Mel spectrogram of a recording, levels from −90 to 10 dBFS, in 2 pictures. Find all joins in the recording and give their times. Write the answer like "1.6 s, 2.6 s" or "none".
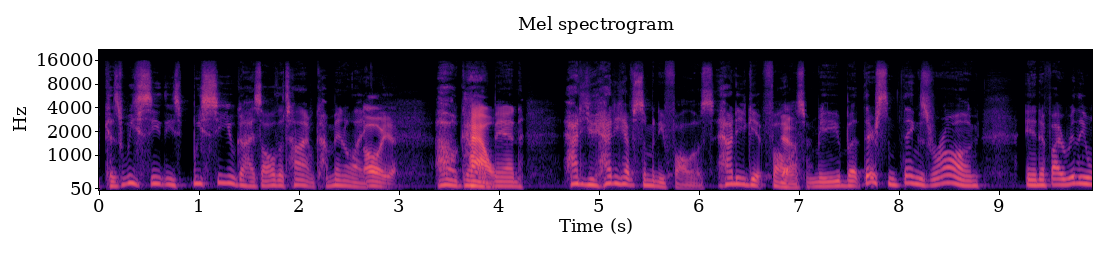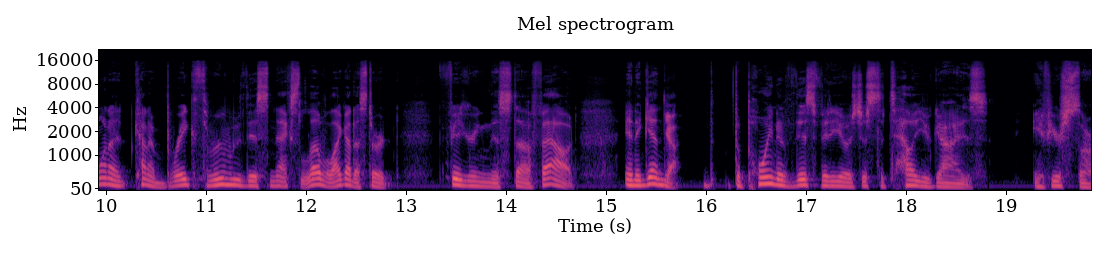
7.1 s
